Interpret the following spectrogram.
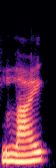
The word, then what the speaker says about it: Lycos: Well, Lycos it sounds because Lycos is Greek for wolf, but I think it's an American company, so it's pronounced Lycos. I think you're right, but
